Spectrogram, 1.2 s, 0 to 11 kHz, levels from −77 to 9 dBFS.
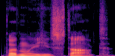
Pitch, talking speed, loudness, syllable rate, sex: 100 Hz, 155 wpm, -17 LUFS, 6.1 syllables/s, male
